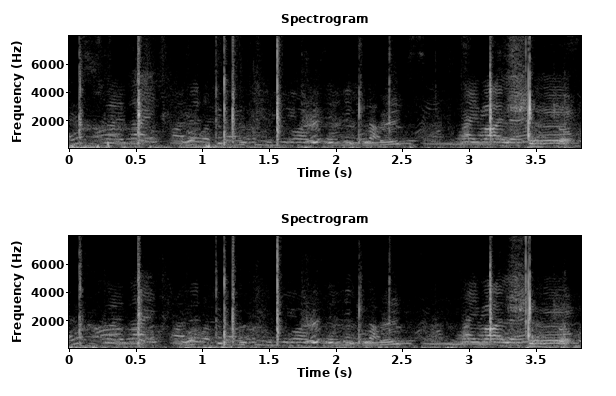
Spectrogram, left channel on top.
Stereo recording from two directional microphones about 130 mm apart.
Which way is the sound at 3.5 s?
15° right (ahead or behind).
